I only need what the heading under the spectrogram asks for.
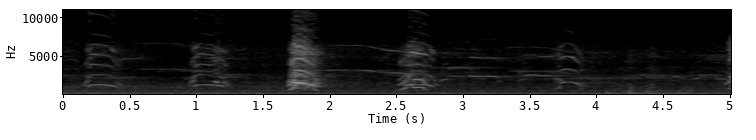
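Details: Seagulls in their territory, offered food by a fisherman, utter spaced, drawn-out mewing cries about once a second, one louder sharp squawk in the middle, over soft background rumble.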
